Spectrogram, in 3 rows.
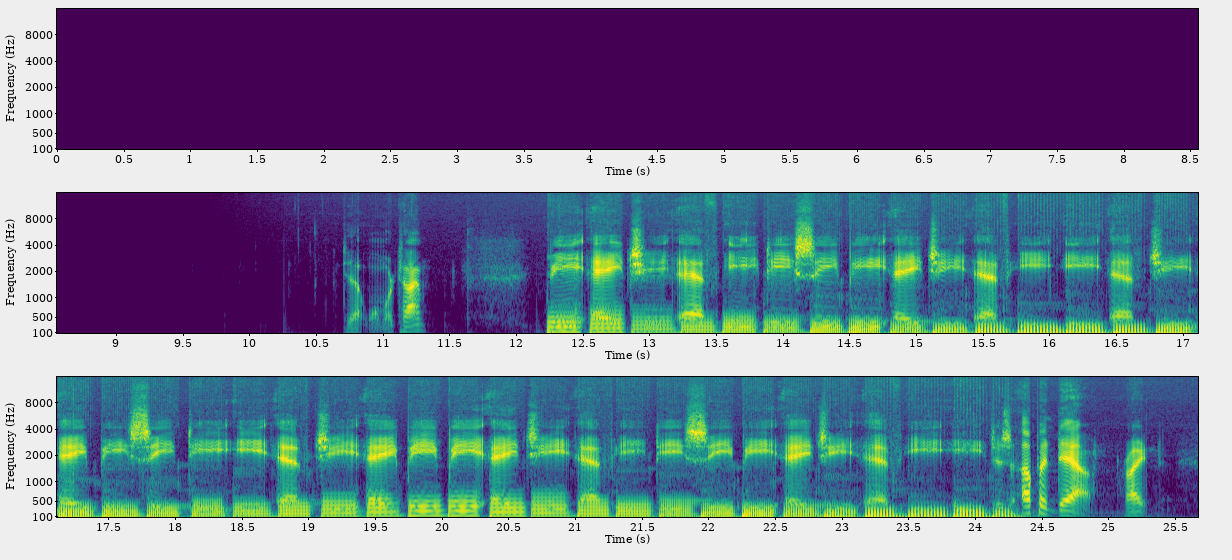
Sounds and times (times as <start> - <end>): Speech: 10.7 - 11.4, 24.0 - 25.4
Strum: 12.2 - 24.6.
